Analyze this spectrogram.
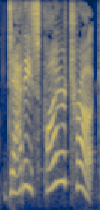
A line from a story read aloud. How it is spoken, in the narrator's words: Henry cried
